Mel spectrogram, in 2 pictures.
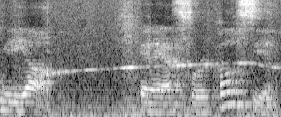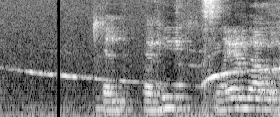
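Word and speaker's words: Akosua: I pronounce it Akosia.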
